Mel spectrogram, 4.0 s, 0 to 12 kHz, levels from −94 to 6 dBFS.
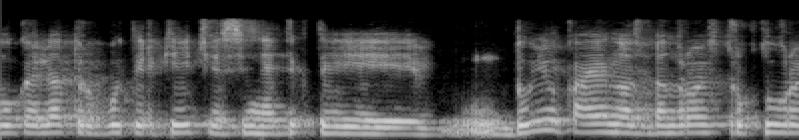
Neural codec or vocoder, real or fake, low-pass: codec, 16 kHz, 16 kbps, FreqCodec, smaller model; fake; 7.2 kHz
